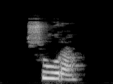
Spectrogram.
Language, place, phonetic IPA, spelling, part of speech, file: Russian, Saint Petersburg, [ˈʂurə], Шура, proper noun, LL-Q7737 (rus)-Шура.wav
- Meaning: 1. a diminutive, Shura, of the male given name Алекса́ндр (Aleksándr), equivalent to English Alex 2. a diminutive, Shura, of the female given name Алекса́ндра (Aleksándra), equivalent to English Alex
